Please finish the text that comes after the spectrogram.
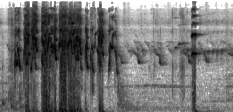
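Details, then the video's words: Morning sounds of sky blue opaline and cobalt lovebirds: a loud, harsh, grating screech lasting about a second, then quieter falling chirps and one sharp click. "Lovebirds Chirping Sounds"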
